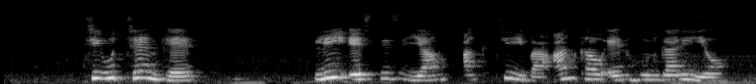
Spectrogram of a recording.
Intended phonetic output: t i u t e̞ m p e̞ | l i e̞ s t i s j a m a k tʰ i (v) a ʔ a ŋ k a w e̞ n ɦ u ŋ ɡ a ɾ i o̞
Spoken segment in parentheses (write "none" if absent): v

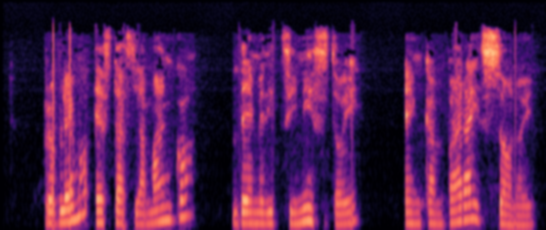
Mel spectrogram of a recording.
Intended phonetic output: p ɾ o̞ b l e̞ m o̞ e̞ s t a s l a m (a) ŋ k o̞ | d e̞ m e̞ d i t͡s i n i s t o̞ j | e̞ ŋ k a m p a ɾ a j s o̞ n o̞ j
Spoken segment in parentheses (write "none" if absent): a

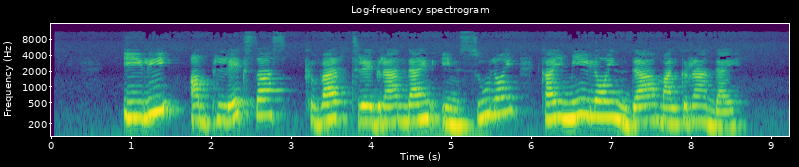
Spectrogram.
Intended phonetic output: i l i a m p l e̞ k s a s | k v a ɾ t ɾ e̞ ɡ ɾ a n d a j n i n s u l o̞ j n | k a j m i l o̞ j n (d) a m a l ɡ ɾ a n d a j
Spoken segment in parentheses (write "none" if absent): d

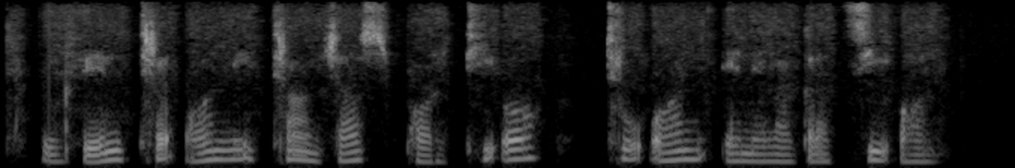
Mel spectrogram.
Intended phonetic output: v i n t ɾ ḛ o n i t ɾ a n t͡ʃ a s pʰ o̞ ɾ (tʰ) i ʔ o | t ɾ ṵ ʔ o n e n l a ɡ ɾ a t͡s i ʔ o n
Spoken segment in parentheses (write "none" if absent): tʰ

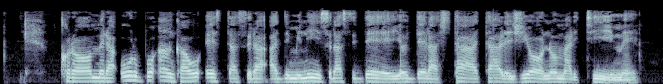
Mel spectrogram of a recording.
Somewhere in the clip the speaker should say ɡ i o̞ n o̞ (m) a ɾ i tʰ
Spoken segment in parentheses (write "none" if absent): m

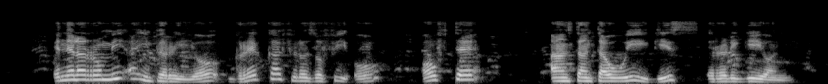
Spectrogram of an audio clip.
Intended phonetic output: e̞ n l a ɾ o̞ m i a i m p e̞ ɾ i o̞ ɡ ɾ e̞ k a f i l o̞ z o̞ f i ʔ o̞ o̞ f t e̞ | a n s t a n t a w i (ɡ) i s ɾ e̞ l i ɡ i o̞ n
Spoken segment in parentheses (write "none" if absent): ɡ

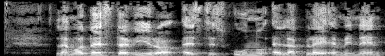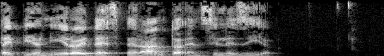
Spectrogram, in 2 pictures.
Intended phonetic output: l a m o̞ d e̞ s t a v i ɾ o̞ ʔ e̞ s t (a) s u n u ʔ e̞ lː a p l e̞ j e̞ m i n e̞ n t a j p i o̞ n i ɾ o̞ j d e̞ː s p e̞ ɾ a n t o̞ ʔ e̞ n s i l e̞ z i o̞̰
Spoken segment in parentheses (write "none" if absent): i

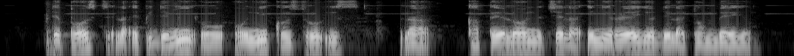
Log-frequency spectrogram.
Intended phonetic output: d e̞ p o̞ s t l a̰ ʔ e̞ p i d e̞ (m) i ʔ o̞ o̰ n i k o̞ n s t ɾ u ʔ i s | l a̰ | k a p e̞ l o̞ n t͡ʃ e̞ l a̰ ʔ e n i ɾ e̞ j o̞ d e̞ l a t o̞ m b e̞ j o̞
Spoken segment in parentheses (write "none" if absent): m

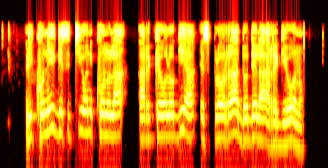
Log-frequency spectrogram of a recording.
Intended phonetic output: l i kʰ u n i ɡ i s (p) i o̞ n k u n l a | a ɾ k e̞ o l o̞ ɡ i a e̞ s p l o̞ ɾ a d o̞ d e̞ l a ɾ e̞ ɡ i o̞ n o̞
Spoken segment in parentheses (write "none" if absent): t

